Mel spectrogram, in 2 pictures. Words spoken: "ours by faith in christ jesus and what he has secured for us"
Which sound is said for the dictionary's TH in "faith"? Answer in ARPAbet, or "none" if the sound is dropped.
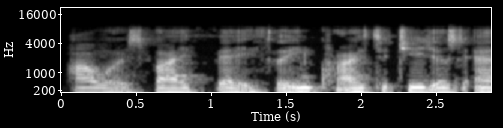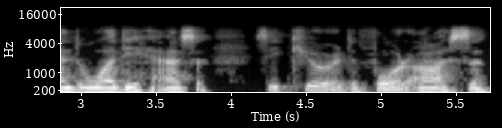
TH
